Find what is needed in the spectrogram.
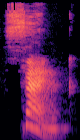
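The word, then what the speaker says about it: cinq: till the word for five in French is sank so Ile sanker now how do you say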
